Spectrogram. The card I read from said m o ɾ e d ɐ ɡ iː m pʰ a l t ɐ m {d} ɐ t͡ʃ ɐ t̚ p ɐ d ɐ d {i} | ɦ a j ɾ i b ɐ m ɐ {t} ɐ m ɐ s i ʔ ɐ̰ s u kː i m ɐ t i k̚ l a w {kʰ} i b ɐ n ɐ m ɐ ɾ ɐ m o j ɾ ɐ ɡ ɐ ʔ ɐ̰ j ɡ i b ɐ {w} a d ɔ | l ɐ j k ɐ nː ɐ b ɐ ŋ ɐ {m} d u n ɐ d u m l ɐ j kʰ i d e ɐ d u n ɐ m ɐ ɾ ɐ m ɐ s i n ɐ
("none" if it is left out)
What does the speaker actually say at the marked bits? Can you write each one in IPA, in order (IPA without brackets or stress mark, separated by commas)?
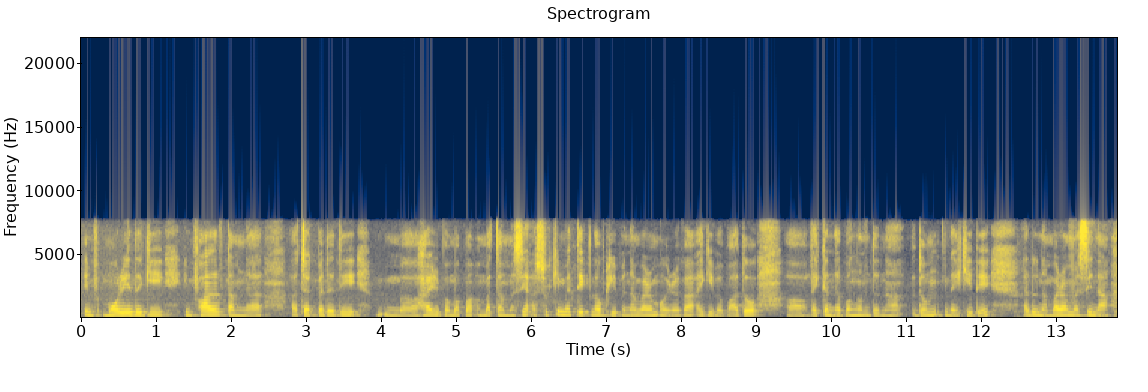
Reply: n, i, t, kʰ, b, m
